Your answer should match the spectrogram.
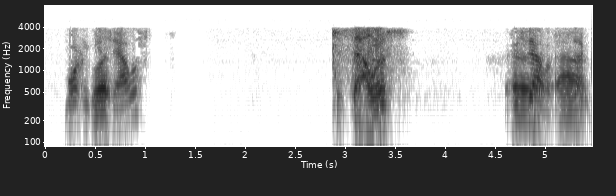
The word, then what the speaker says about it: Casaus: How do we pronounce your last name? Casaus.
